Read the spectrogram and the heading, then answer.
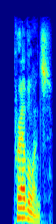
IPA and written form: ˈprɛvələns (prevalence)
